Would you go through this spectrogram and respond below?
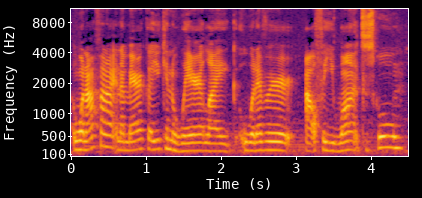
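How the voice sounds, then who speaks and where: A young woman from Haiti, chatting casually through a get-ready-with-me skincare routine as a beauty vlogger, frank and quick to ask "okay?". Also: medium pitch, a bit bright, a little hiss or hum.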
